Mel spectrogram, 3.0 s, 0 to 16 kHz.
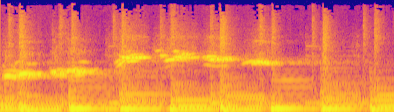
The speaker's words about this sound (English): We hand out wiener whistles, which is a little takeaway. It's a whistle in the shape of the Wienermobile, and it's been around for years and years and years. Some people have wiener whistles dating back to the 50s and 60s.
